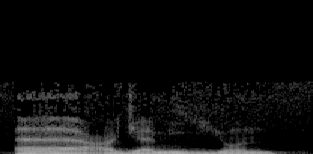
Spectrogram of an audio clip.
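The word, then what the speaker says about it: أأعجمي: برای راحت تر شدن تلفظ اون همزه دوم به تسهیل خوانده می شود، اعجمیون.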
